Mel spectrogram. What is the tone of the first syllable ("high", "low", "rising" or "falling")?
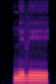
high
